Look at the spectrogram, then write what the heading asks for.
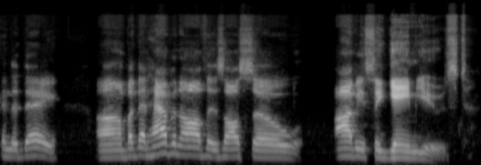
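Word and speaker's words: Khavanov: It's pronounced Havanov. Okay. Yeah, Sasha Havanov, not Kahanov. Like I pronounce it Kavanov.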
